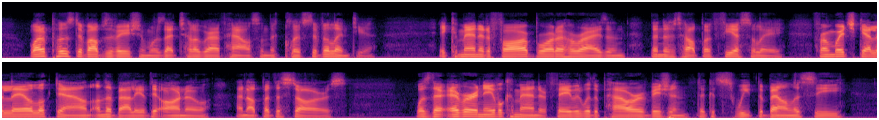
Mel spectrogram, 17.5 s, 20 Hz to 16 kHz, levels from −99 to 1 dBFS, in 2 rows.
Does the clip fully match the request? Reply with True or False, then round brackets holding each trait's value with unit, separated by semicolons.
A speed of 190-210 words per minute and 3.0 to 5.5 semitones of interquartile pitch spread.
False (200 wpm; 2.5 semitones)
